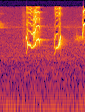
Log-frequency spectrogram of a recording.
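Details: Orange-headed thrush singing in the morning, a lure meant to draw answers from silent males; two rich, warbled phrases sliding up and down, then a rising high note.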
